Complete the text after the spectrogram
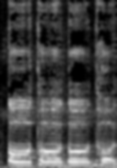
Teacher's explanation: सब का उच्चारण करते समय हमारी जो जीवा है जीवा का नोक का भाग है वो दांतों को स्पर्श कर रहा है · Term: दंत ध्वनियां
